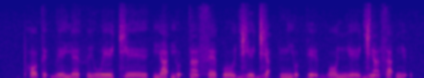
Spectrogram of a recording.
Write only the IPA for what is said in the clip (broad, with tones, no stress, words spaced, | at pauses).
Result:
pʰɔ̰˦˨tɪ˦ʔbe˦ jɛ˦θi˦ we˨t͡ɕe˦ɪ̯ | jä˦ʔjʊ˦ʔ tã˦˨ sɛ˨po˨ʊ̯d͡ʑe˦d͡ʑä˦ʔ kĩ˦jʊ˦ʔkḛ˦˨ɪ̯ bɔ˦ɲe˨ɪ̯ d͡ʑã˦˨ sä˦ʔ ɲɪ˦ʔ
